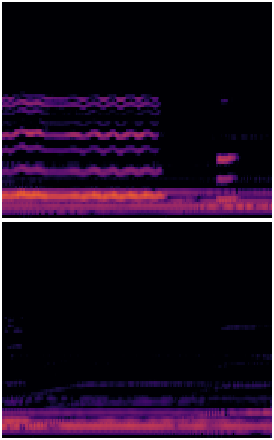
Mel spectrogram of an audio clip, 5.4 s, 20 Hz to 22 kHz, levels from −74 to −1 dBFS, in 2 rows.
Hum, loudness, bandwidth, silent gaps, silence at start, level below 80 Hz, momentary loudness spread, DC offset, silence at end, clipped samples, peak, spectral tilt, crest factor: none; -37 LUFS; over 20 kHz; none; 0 s; -84 dBFS; 11 LU; under 0.1%; 0 s; under 0.1%; -22 dBFS; -6.5 dB/octave; 14 dB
